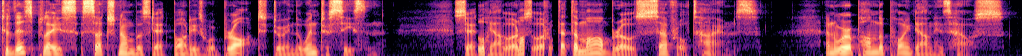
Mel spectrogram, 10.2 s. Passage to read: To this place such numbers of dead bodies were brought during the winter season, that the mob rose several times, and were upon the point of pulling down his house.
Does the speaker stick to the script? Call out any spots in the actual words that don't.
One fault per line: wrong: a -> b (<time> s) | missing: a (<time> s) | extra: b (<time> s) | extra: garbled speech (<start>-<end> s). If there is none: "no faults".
missing: of (1.5 s)
extra: garbled speech (4.5-5.5 s)
missing: of pulling (9.2 s)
